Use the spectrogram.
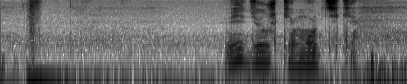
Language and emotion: Russian, sad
